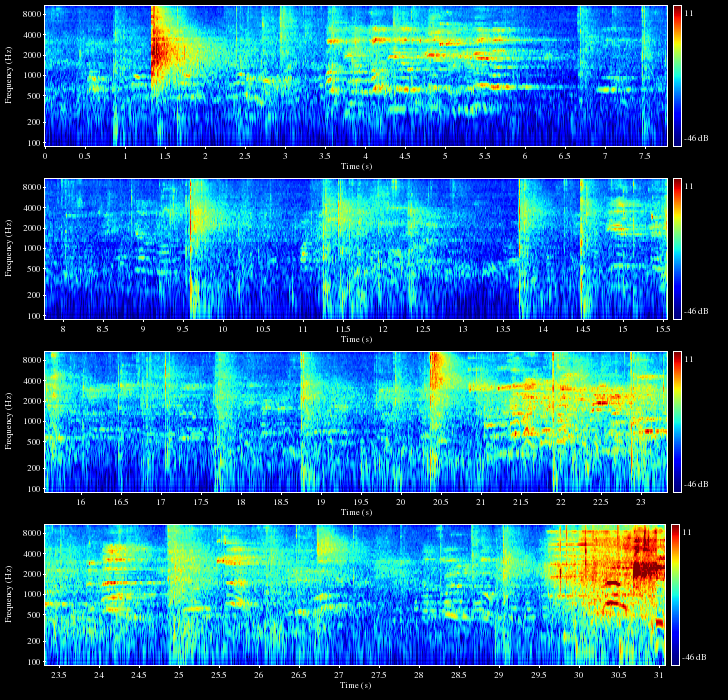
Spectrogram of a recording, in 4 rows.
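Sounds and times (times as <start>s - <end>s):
voices echoing in gym: 0.0s - 31.0s
indistinct voices: 29.5s - 31.0s.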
